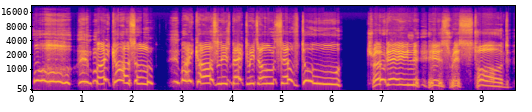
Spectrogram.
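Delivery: gasp, then high-pitched elation; amazed delight. Acted. King sees his castle restored, amazed and delighted. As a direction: marvel aloud, thrilled.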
